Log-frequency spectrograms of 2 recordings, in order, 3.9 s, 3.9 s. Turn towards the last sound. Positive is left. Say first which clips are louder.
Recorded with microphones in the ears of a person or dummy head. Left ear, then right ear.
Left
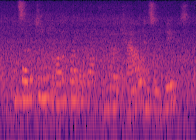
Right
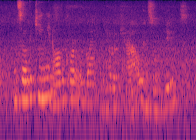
# right 3 dB
turn(degrees=-50)  # may be behind; listen again after turning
